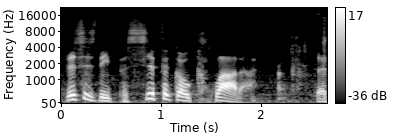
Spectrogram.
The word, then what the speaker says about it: Pacifico Clara: This is the Pacifico Clara. Did I pronounce that right?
